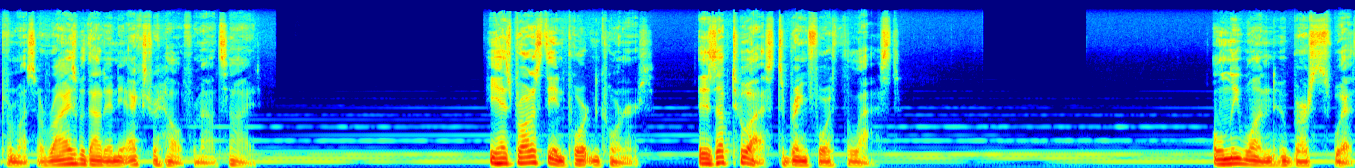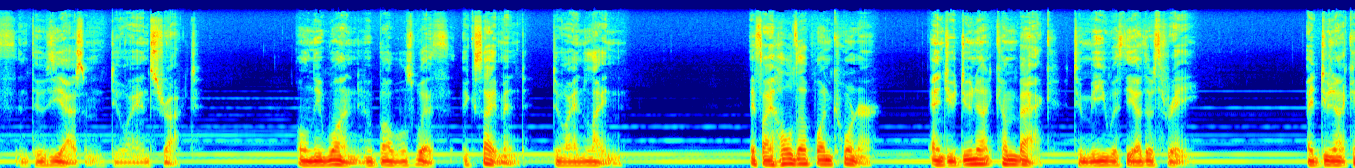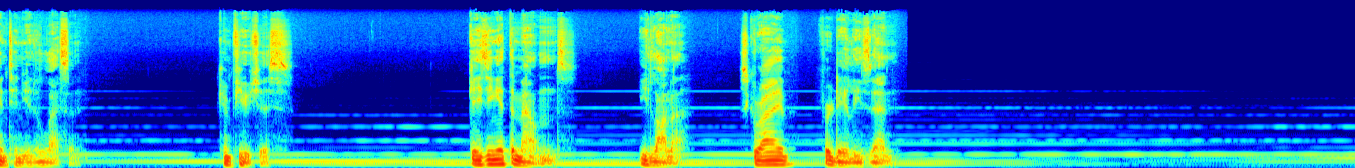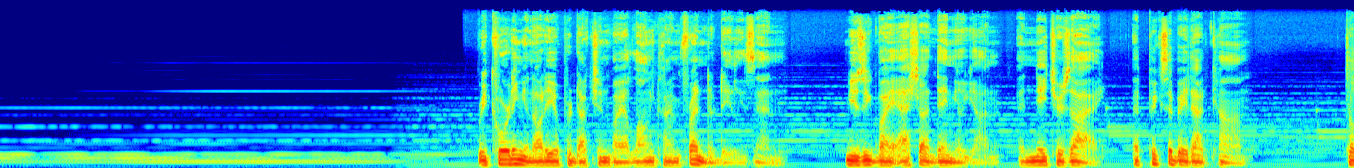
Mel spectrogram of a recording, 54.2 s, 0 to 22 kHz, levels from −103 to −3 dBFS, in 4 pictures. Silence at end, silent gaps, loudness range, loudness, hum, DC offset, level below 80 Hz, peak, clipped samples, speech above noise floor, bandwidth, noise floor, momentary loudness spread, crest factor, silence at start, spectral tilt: 0 s; none; 6 LU; -21 LUFS; none; under 0.1%; -46 dBFS; -2 dBFS; under 0.1%; 33 dB; 17.5 kHz; -54 dBFS; 23 LU; 22 dB; 0 s; -4.5 dB/octave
